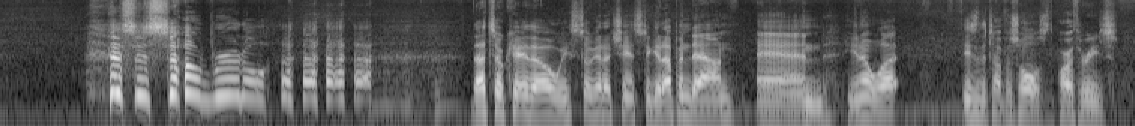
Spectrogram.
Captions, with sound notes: This is so brutal. [laughs] That's okay though. We still got a chance to get up and down. And you know what? These are the toughest holes, the par threes.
